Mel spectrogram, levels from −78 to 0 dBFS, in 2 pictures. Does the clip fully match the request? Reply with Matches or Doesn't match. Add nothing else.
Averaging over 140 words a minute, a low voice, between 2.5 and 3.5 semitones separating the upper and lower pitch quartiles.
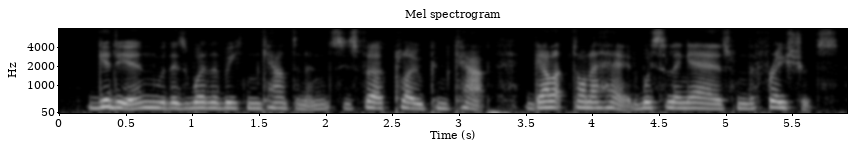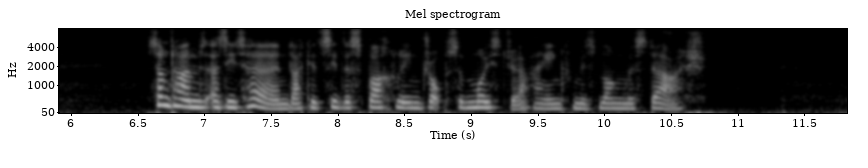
Doesn't match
